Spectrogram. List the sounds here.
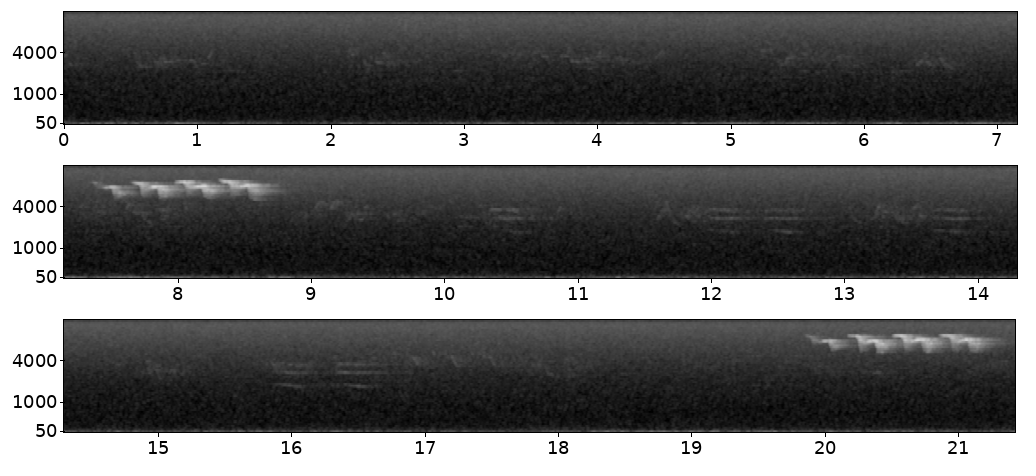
Red-eyed Vireo, Blackburnian Warbler, Blue Jay, Ovenbird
